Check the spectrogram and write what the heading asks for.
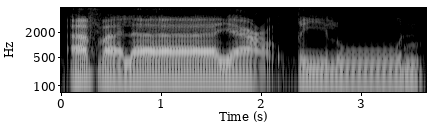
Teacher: Lun dibaca panjang. Ini namanya adalah mad arid li sukun. Namun pada awalnya dia namanya mad tabi'i.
